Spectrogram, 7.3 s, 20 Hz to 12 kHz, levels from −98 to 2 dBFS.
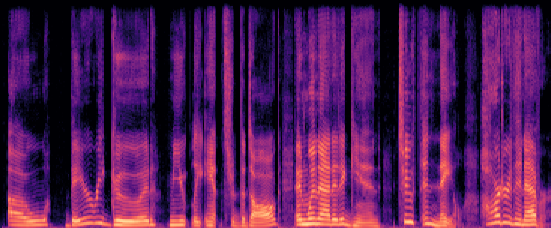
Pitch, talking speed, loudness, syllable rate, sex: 225 Hz, 145 wpm, -18 LUFS, 4.2 syllables/s, female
